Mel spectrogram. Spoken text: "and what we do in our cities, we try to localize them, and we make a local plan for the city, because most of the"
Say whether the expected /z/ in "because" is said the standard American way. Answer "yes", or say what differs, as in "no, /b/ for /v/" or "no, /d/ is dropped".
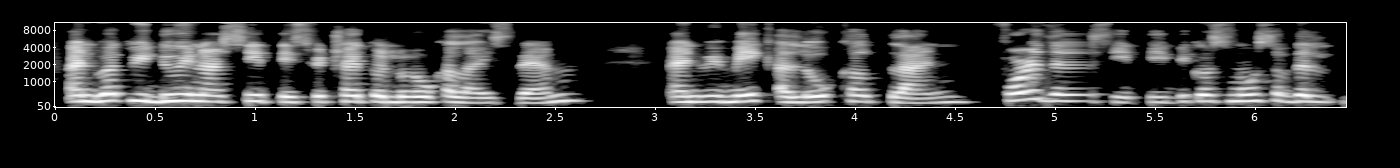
no, /s/ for /z/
